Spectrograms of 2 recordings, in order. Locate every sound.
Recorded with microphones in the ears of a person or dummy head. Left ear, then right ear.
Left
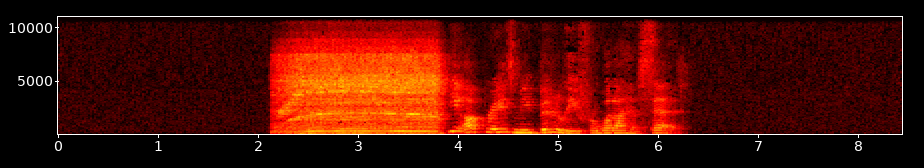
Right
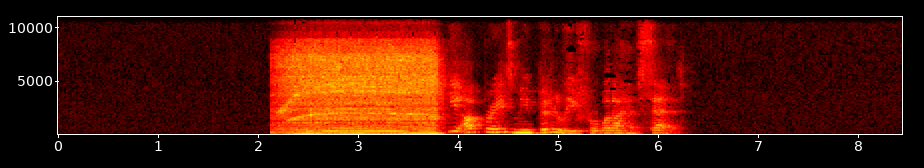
2.1 s a blender: 60° right (ahead or behind), 0.6 m
3.9 s a woman speaking: 55° right (ahead or behind), 1.2 m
